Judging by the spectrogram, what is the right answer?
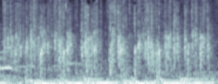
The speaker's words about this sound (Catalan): Ah, és veritat, un aplaudiment!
